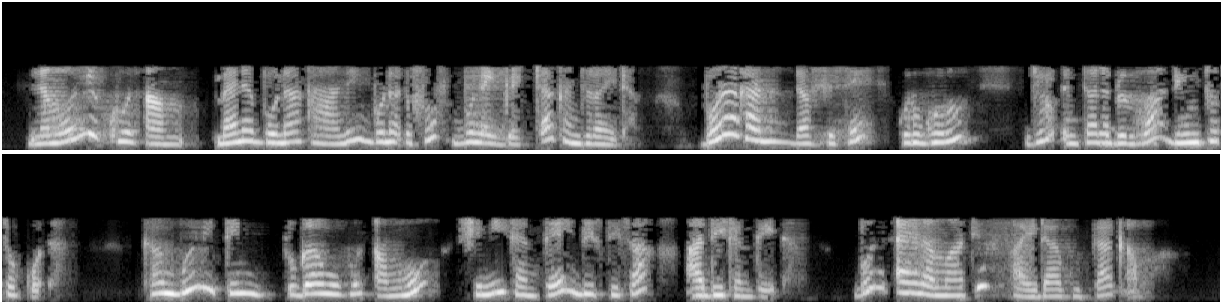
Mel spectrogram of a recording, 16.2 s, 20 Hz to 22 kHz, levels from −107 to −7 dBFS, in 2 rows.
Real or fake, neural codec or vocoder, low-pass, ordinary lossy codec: fake; codec, 16 kHz, 2 kbps, X-Codec, HuBERT features, trained on general audio; 3.6 kHz; AAC, 16 kbps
